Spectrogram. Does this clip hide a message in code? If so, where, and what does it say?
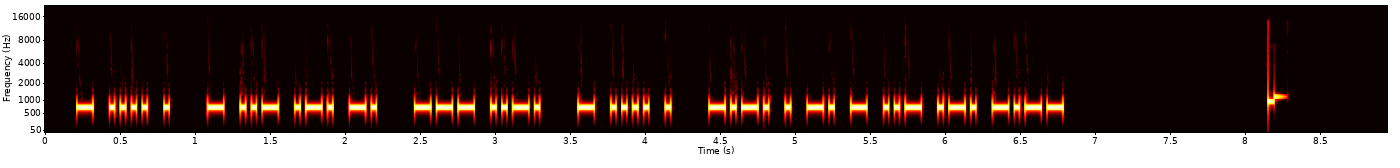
Yes: Morse code from 0.2 to 6.8 s, heard as a keyed tone, about 33 wpm, 700 Hz. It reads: THE TURN OF THE CENTURY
